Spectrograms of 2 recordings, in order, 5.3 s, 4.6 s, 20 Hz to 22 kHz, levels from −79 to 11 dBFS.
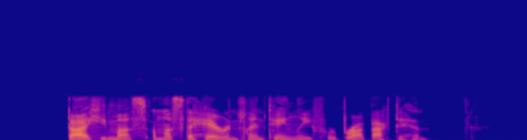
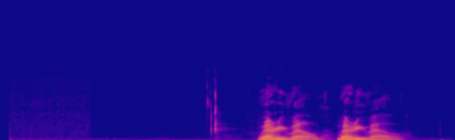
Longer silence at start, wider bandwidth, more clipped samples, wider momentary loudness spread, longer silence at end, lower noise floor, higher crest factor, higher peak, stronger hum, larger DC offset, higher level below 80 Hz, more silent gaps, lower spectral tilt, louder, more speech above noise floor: second, 0.7 s vs 2.55 s; second, 7.4 kHz vs 10 kHz; neither; about the same, 20 LU vs 21 LU; first, 1.05 s vs 0.5 s; first, -73 dBFS vs -56 dBFS; about the same, 26 dB vs 22 dB; first, 0 dBFS vs -4 dBFS; neither; neither; second, -76 dBFS vs -48 dBFS; neither; second, -2.5 dB/octave vs -7 dB/octave; about the same, -24 LUFS vs -22 LUFS; first, 47 dB vs 35 dB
